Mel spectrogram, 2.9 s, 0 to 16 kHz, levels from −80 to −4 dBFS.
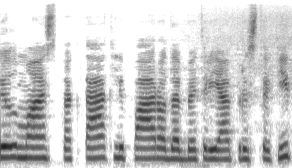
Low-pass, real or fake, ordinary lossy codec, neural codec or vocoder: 14.4 kHz; real; AAC, 64 kbps; none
